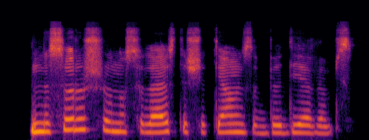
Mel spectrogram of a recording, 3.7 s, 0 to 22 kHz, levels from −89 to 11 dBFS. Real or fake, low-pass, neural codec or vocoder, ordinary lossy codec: real; 10.8 kHz; none; Opus, 16 kbps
